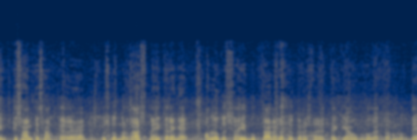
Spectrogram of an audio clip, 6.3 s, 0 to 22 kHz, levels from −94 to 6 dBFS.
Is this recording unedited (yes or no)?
yes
